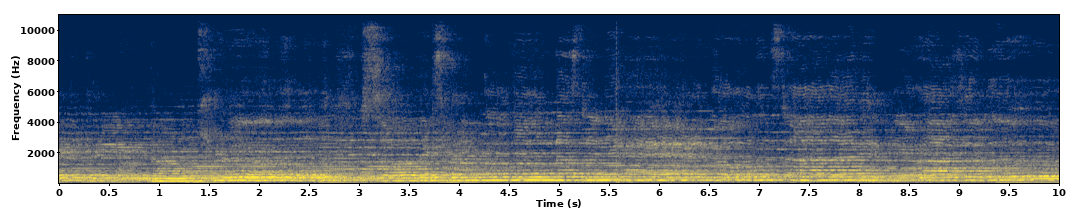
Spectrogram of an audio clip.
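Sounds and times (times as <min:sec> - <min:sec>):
live music with singing: 0:00.0 - 0:10.0.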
